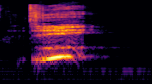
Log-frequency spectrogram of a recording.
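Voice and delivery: sharp high gasp of surprise; startled gasp. Real, not acted. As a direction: gasp as if suddenly falling. Suddenly falls in game.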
